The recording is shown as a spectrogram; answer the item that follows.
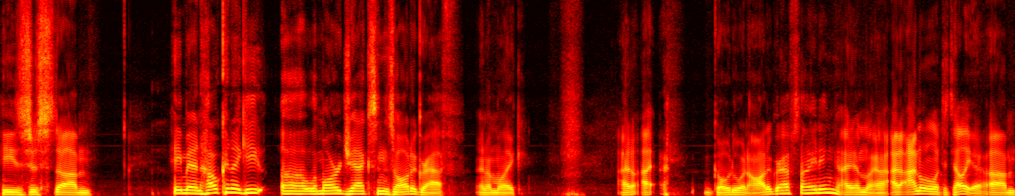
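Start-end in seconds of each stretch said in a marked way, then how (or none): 1.7-4.5 put-on heavy, broad, thick Canadian accent. Imitating a guy they didn't recognize, in a thick Canadian accent. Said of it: "he has a really thick Canadian accent".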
